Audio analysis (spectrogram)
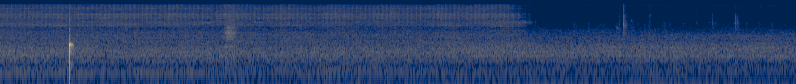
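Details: A near-silent indoor room holds a single loud click, a faint soft thump shortly after, and a low steady hum.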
